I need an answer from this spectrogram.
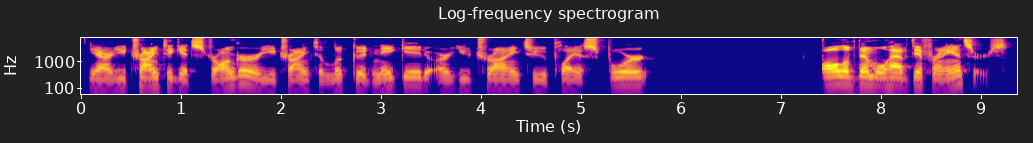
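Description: A man co-hosting a casual sports podcast, laying things out point by point. His voice is smooth and clear at a middle pitch. It is recorded dry and close. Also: fairly even intonation, measured pace, dry recording. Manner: explains in ticked-off lists. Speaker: podcast co-host.

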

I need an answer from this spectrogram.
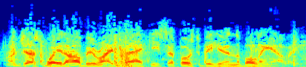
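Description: A man's voice: medium pitch, very animated, fast talker, lightly acted. An actor playing an earnest, determined young male doctor in classic radio drama, insistent and direct. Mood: urgent, firm. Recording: noisy, dull vintage radio recording.

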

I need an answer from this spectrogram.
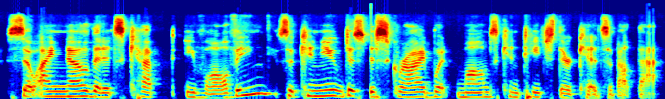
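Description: A woman's voice: on the low side, animated, measured pace. A mother hosting a podcast, asking her guest questions in a conversational way. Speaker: podcast host. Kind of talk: podcast interview.

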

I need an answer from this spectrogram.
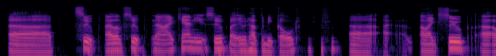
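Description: A man hosting a casual gaming podcast, talking in a rambling, halting way with his speech muffled by gauze in his mouth. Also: mid-range voice, smooth, no echo, clean studio sound. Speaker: podcast host.

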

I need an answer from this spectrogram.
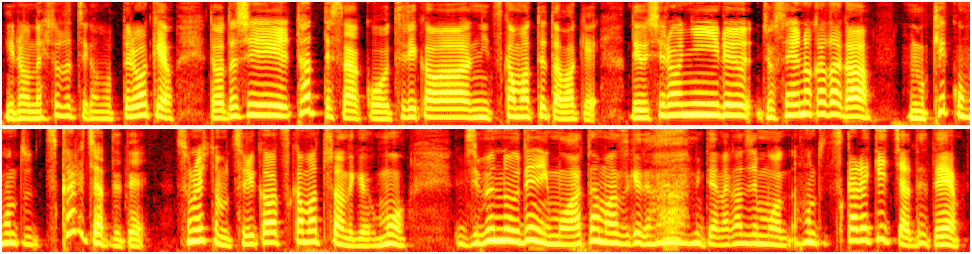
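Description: A young adult woman hosts a radio show from a studio microphone with no echo, her mid-range voice expressive and quick. She tells a story in casual, chatty radio talk, dropping wry asides along the way.

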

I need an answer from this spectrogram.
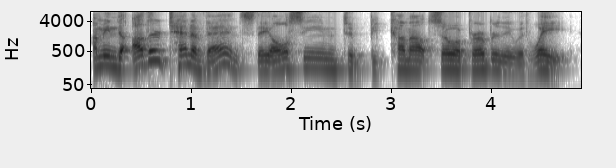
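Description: A man's voice: mid-range voice, normal speed. Chatty American man hosting a podcast. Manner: animated, rambling with fillers. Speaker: podcast host. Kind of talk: casual chat.

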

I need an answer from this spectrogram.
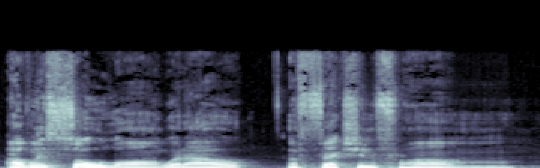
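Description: A man's voice: medium pitch, fairly even intonation, takes it slowly, gravelly, dark tone. A man in his forties talking candidly in a casual podcast chat, swearing freely and laughing easily. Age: 40s. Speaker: podcast guest.

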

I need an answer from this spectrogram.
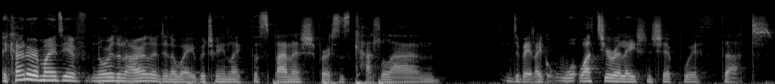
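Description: A man's voice: mid-range voice, a little fast. A man hosting a documentary interview podcast, asking questions with frequent restarts and hesitations. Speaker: podcast host.

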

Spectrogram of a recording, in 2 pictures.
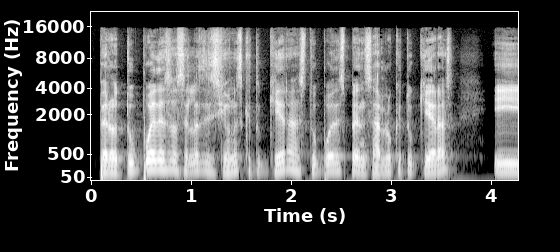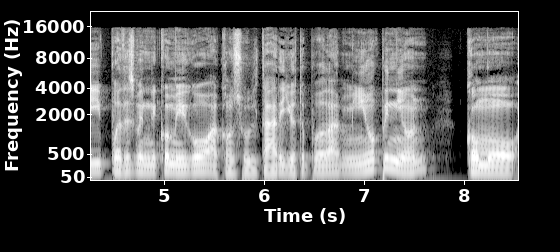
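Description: A man's voice: medium pitch, dark tone. A man with a Mexican Spanish accent, a father talking in a loose, rambling way in casual conversation, full of slang and switching into English.

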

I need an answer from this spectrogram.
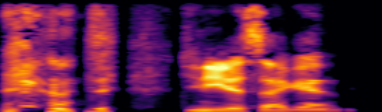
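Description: Young guy gushing about a song on a podcast, dry close sound, mid pitch. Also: measured pace, no echo. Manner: enthusiastic, storytelling, swears casually. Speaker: podcast co-host. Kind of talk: casual chat.

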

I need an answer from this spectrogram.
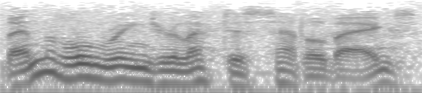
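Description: A deep-voiced man narrates an old-time radio serial in a dramatic, deliberate style. His pitch moves expressively, and the recording is dull and lo-fi. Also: sing-song. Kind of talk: 1940s radio scripted narration.

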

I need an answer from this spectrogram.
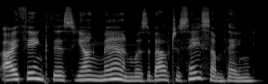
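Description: A woman voicing a gentle, hesitant middle-aged male missionary in an audiobook. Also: medium pitch, moderate pace, dry recording, studio quality, natural voice. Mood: calm. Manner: tentative, calm.

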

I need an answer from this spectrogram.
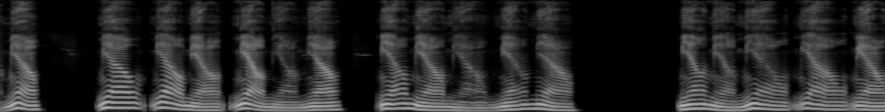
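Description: A man's voice: on the low side, no room sound, clean studio sound. A man repeating cat-like meows in sing-song phrases that rise and fall and fade at the end of each run. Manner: sing-song rising and falling phrases that trail off softly at the end. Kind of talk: repetitive meowing chant.

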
